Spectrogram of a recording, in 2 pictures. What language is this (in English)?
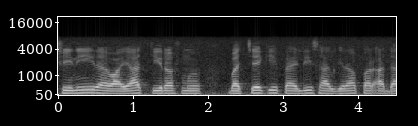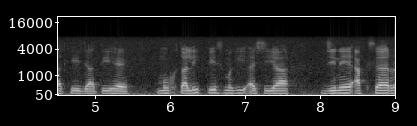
Urdu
